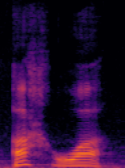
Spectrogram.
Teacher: Remember, this wa is not a V sound, is a round mouth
